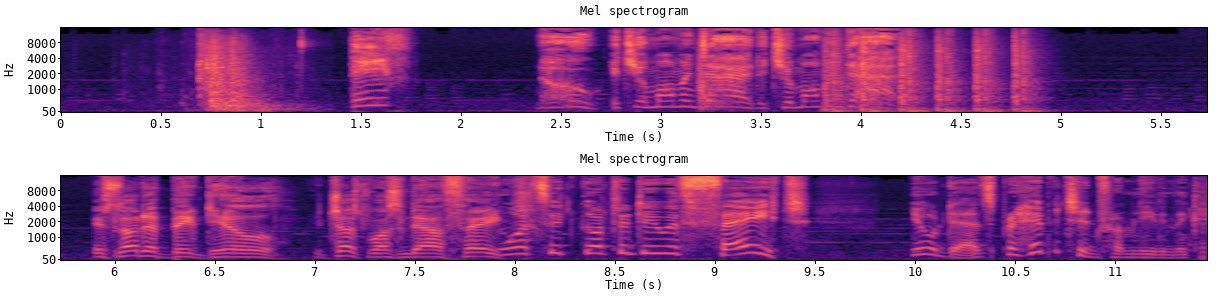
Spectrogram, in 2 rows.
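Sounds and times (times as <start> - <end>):
door opened with a dull thunk and brief rattle: 0.6 - 1.3
speech: 2.6 - 4.4, 5.9 - 11.4.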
